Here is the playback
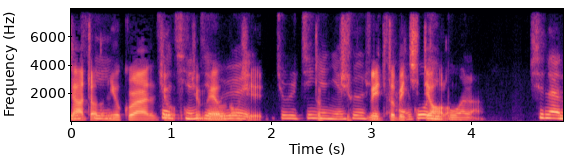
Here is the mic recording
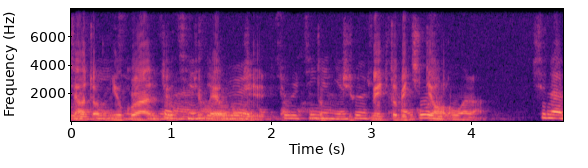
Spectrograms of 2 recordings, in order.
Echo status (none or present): present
